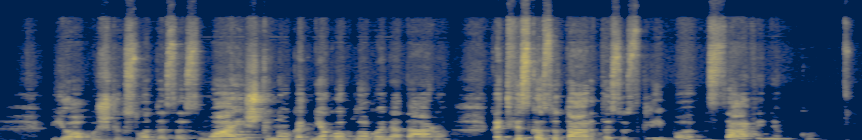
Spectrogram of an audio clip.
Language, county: Lithuanian, Utena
